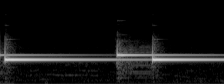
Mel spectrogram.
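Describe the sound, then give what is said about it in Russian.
A doorbell rings three times at a front door. Each ring starts sharply and holds a steady, fairly high electronic tone that slowly fades. The second and third rings come close together, and no voices are heard. “и понял, что это звонят в дверь.”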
